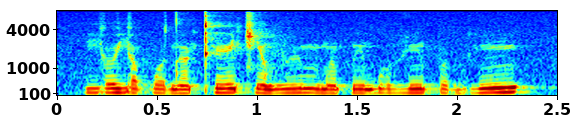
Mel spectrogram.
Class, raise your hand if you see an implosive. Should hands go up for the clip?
yes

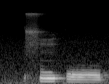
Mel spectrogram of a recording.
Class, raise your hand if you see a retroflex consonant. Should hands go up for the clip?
no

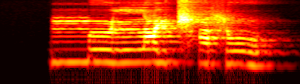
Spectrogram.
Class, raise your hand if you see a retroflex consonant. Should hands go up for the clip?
yes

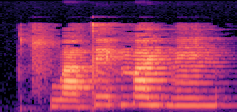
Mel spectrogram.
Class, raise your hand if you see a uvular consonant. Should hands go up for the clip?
no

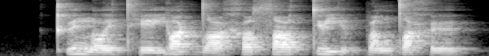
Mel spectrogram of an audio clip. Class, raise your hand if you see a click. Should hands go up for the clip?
no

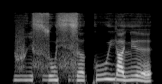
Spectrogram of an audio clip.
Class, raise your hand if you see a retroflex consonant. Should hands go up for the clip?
no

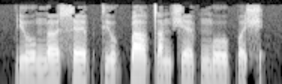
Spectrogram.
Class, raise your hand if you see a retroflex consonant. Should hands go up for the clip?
no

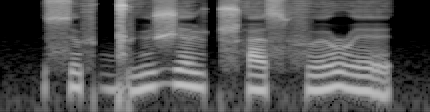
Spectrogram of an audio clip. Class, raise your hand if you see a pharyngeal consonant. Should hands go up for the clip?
no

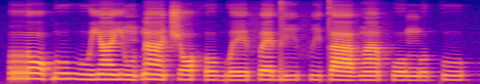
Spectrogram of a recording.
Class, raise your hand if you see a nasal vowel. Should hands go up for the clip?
yes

